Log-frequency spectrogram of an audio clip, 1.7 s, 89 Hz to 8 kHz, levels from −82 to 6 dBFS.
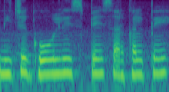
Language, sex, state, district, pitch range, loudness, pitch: Hindi, female, Bihar, Bhagalpur, 215-230 Hz, -17 LUFS, 225 Hz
